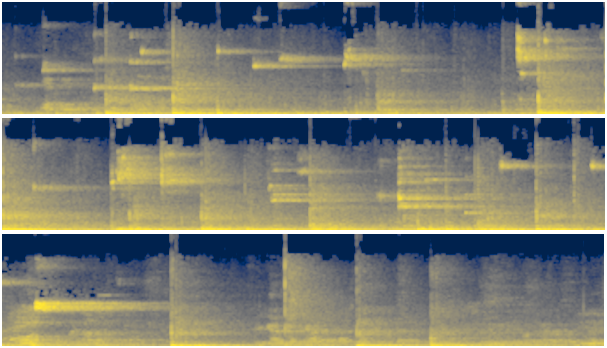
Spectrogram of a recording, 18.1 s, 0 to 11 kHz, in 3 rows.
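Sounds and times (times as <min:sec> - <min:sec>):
sneakers squeaking on floor: 0:00.0 - 0:14.0
basketball bouncing on gym court: 0:00.9 - 0:12.2, 0:13.7 - 0:14.3, 0:15.6 - 0:16.7.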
